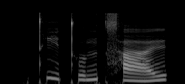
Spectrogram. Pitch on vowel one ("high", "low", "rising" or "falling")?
falling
